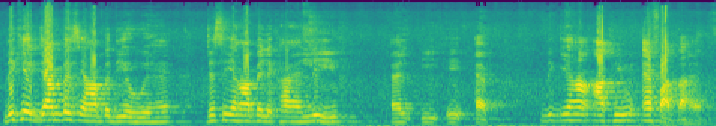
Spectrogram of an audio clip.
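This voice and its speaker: A man teaching an English grammar lesson, spelling words out letter by letter and often checking whether the point is clear. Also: high voice, moderate pace, roomy sound, slight background noise, low-quality recording.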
